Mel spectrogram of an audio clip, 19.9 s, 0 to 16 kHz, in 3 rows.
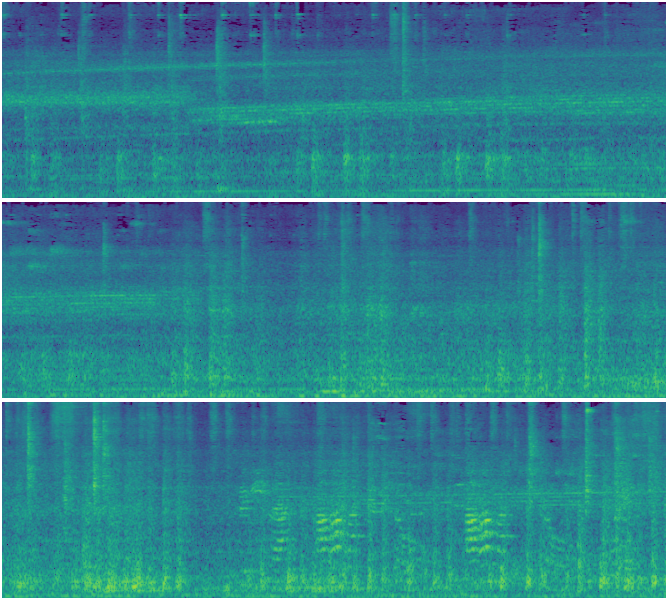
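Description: Running sound inside a JR East E235-series motor car. The Mitsubishi full-SiC VVVF inverter and traction motors whine in faint, slowly rising tones as the train gathers speed, under wheel-on-rail rumble that grows steadily louder.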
